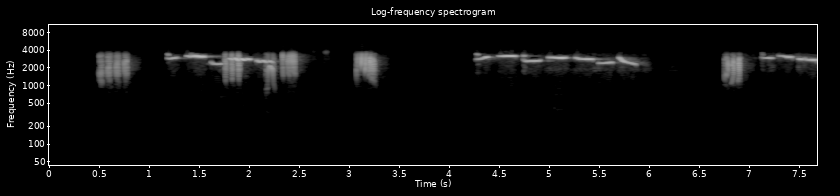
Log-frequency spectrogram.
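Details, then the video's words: Blue flycatcher (tledekan) lure recording used to attract birds: clear whistled phrases of slurred, gently descending notes, broken by short buzzy chip bursts, with brief silent gaps between phrases. "Suara pikat burung tledekan"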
